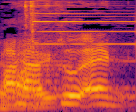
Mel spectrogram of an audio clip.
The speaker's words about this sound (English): The bell just rang, guys. We had a lot more to say.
